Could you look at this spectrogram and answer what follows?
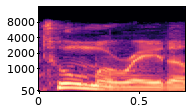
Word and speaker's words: Tomb Raider: You got Gears 4 and the Ultimate Edition of Gears, Forza, Tomb Raider, not Tomb Raider like some people pronounce in their videos.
